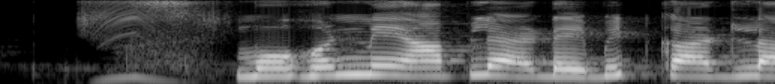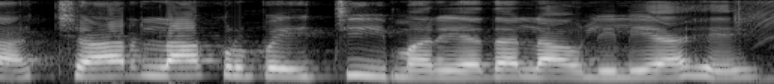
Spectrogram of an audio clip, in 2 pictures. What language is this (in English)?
Marathi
